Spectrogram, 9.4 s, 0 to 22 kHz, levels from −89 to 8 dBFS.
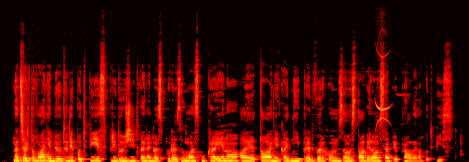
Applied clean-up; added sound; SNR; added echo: classical method Wiener filter.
